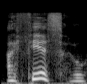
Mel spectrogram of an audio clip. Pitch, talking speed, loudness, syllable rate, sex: 185 Hz, 205 wpm, -15 LUFS, 4.1 syllables/s, male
